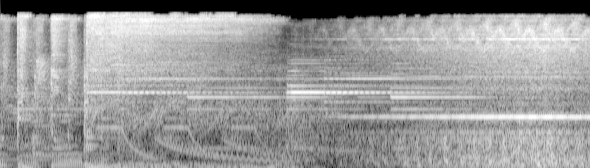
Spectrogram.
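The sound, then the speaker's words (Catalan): A helicopter used for aerial work, from the small airport of La Seu d'Urgell in Catalonia, drones steadily, its rotor and engine making a continuous loud whir with a rhythmic chop beneath it and a rising high-pitched whine; no one speaks. “Des del petit aeroport de la Seu d'Urgell, Elitrans Pirinès s'ha convertit en un referent europeu dels treballs aèris amb helicòpter.”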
